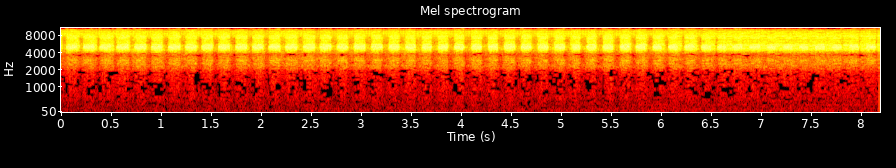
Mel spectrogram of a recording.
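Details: In southern France's Provence during summer, cicadas produce an intense high-pitched rasping buzz, rhythmically pulsed about three times each second, very even and sustained.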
